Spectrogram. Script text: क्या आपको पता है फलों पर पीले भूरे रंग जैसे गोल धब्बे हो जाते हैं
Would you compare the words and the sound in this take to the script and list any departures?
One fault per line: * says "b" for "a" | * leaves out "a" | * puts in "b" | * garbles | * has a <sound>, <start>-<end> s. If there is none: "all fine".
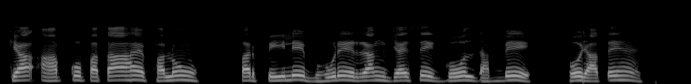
all fine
